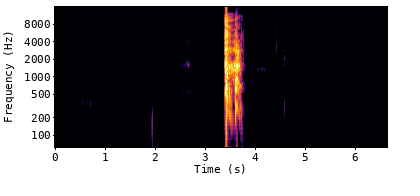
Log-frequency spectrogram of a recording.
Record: {"cough_length": "6.7 s", "cough_amplitude": 32768, "cough_signal_mean_std_ratio": 0.15, "survey_phase": "beta (2021-08-13 to 2022-03-07)", "age": "45-64", "gender": "Male", "wearing_mask": "No", "symptom_cough_any": true, "symptom_runny_or_blocked_nose": true, "symptom_sore_throat": true, "symptom_fatigue": true, "symptom_headache": true, "symptom_other": true, "symptom_onset": "2 days", "smoker_status": "Never smoked", "respiratory_condition_asthma": false, "respiratory_condition_other": false, "recruitment_source": "Test and Trace", "submission_delay": "1 day", "covid_test_result": "Positive", "covid_test_method": "RT-qPCR", "covid_ct_value": 24.2, "covid_ct_gene": "N gene"}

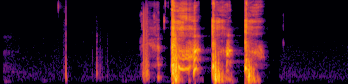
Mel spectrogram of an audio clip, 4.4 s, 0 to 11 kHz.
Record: {"cough_length": "4.4 s", "cough_amplitude": 32768, "cough_signal_mean_std_ratio": 0.26, "survey_phase": "beta (2021-08-13 to 2022-03-07)", "age": "18-44", "gender": "Female", "wearing_mask": "No", "symptom_none": true, "smoker_status": "Never smoked", "respiratory_condition_asthma": false, "respiratory_condition_other": false, "recruitment_source": "REACT", "submission_delay": "0 days", "covid_test_result": "Negative", "covid_test_method": "RT-qPCR"}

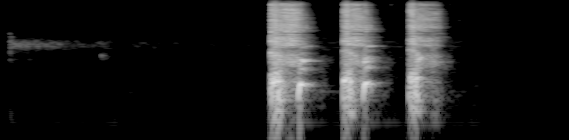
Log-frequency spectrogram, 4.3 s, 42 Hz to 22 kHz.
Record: {"three_cough_length": "4.3 s", "three_cough_amplitude": 32768, "three_cough_signal_mean_std_ratio": 0.32, "survey_phase": "alpha (2021-03-01 to 2021-08-12)", "age": "45-64", "gender": "Female", "wearing_mask": "No", "symptom_none": true, "smoker_status": "Never smoked", "respiratory_condition_asthma": true, "respiratory_condition_other": false, "recruitment_source": "REACT", "submission_delay": "1 day", "covid_test_result": "Negative", "covid_test_method": "RT-qPCR"}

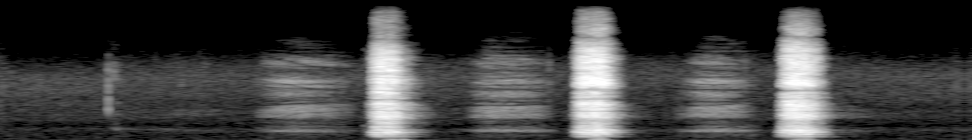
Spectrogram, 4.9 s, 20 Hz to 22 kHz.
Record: {"exhalation_length": "4.9 s", "exhalation_amplitude": 3929, "exhalation_signal_mean_std_ratio": 0.34, "survey_phase": "beta (2021-08-13 to 2022-03-07)", "age": "45-64", "gender": "Male", "wearing_mask": "No", "symptom_fatigue": true, "smoker_status": "Ex-smoker", "respiratory_condition_asthma": false, "respiratory_condition_other": false, "recruitment_source": "REACT", "submission_delay": "4 days", "covid_test_result": "Negative", "covid_test_method": "RT-qPCR"}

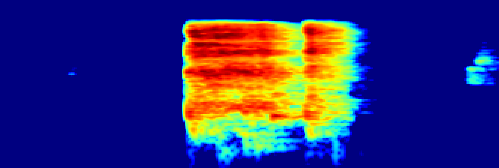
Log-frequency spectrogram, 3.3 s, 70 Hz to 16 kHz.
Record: {"cough_length": "3.3 s", "cough_amplitude": 32290, "cough_signal_mean_std_ratio": 0.46, "survey_phase": "beta (2021-08-13 to 2022-03-07)", "age": "18-44", "gender": "Female", "wearing_mask": "No", "symptom_new_continuous_cough": true, "symptom_runny_or_blocked_nose": true, "symptom_sore_throat": true, "symptom_change_to_sense_of_smell_or_taste": true, "symptom_loss_of_taste": true, "symptom_other": true, "symptom_onset": "3 days", "smoker_status": "Never smoked", "respiratory_condition_asthma": false, "respiratory_condition_other": false, "recruitment_source": "Test and Trace", "submission_delay": "1 day", "covid_test_result": "Positive", "covid_test_method": "RT-qPCR", "covid_ct_value": 27.5, "covid_ct_gene": "N gene"}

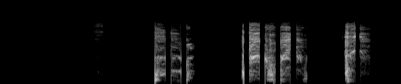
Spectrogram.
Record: {"cough_length": "4.0 s", "cough_amplitude": 26125, "cough_signal_mean_std_ratio": 0.29, "survey_phase": "beta (2021-08-13 to 2022-03-07)", "age": "45-64", "gender": "Male", "wearing_mask": "No", "symptom_cough_any": true, "symptom_sore_throat": true, "symptom_fatigue": true, "symptom_headache": true, "symptom_other": true, "smoker_status": "Never smoked", "respiratory_condition_asthma": false, "respiratory_condition_other": false, "recruitment_source": "Test and Trace", "submission_delay": "2 days", "covid_test_result": "Positive", "covid_test_method": "RT-qPCR"}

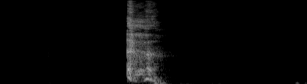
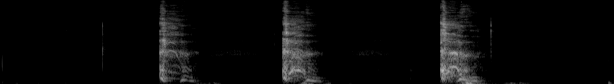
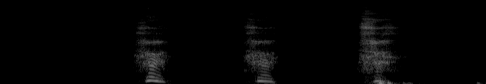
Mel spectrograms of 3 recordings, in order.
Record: {"cough_length": "3.1 s", "cough_amplitude": 10189, "cough_signal_mean_std_ratio": 0.23, "three_cough_length": "6.1 s", "three_cough_amplitude": 14509, "three_cough_signal_mean_std_ratio": 0.28, "exhalation_length": "4.9 s", "exhalation_amplitude": 1633, "exhalation_signal_mean_std_ratio": 0.38, "survey_phase": "alpha (2021-03-01 to 2021-08-12)", "age": "65+", "gender": "Female", "wearing_mask": "No", "symptom_none": true, "smoker_status": "Ex-smoker", "respiratory_condition_asthma": false, "respiratory_condition_other": false, "recruitment_source": "REACT", "submission_delay": "2 days", "covid_test_result": "Negative", "covid_test_method": "RT-qPCR"}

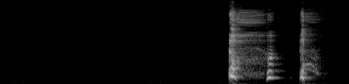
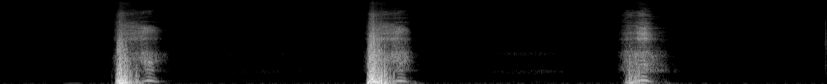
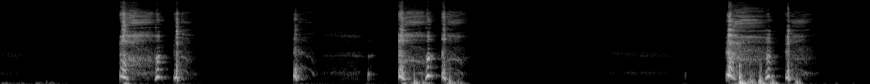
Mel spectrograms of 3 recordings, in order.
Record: {"cough_length": "3.5 s", "cough_amplitude": 18033, "cough_signal_mean_std_ratio": 0.24, "exhalation_length": "8.3 s", "exhalation_amplitude": 32768, "exhalation_signal_mean_std_ratio": 0.22, "three_cough_length": "8.7 s", "three_cough_amplitude": 24131, "three_cough_signal_mean_std_ratio": 0.3, "survey_phase": "beta (2021-08-13 to 2022-03-07)", "age": "45-64", "gender": "Female", "wearing_mask": "No", "symptom_cough_any": true, "symptom_runny_or_blocked_nose": true, "symptom_shortness_of_breath": true, "symptom_sore_throat": true, "symptom_headache": true, "symptom_onset": "4 days", "smoker_status": "Ex-smoker", "respiratory_condition_asthma": true, "respiratory_condition_other": false, "recruitment_source": "REACT", "submission_delay": "1 day", "covid_test_result": "Negative", "covid_test_method": "RT-qPCR"}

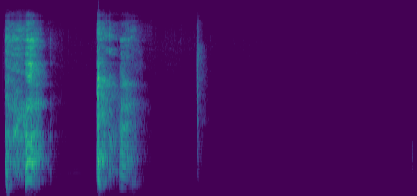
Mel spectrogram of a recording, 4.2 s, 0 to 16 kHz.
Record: {"cough_length": "4.2 s", "cough_amplitude": 25765, "cough_signal_mean_std_ratio": 0.26, "survey_phase": "beta (2021-08-13 to 2022-03-07)", "age": "65+", "gender": "Male", "wearing_mask": "No", "symptom_cough_any": true, "symptom_runny_or_blocked_nose": true, "symptom_abdominal_pain": true, "symptom_fatigue": true, "symptom_headache": true, "symptom_onset": "6 days", "smoker_status": "Ex-smoker", "respiratory_condition_asthma": false, "respiratory_condition_other": false, "recruitment_source": "REACT", "submission_delay": "1 day", "covid_test_result": "Negative", "covid_test_method": "RT-qPCR", "influenza_a_test_result": "Negative", "influenza_b_test_result": "Negative"}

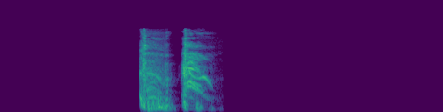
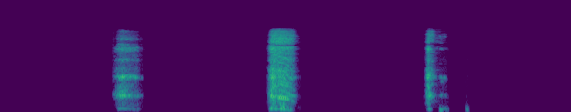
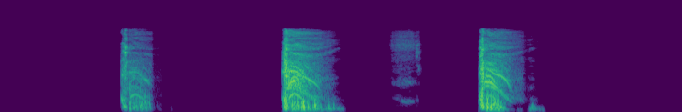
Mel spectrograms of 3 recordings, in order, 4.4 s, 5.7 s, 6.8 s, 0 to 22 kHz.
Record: {"cough_length": "4.4 s", "cough_amplitude": 5664, "cough_signal_mean_std_ratio": 0.26, "exhalation_length": "5.7 s", "exhalation_amplitude": 5306, "exhalation_signal_mean_std_ratio": 0.22, "three_cough_length": "6.8 s", "three_cough_amplitude": 20210, "three_cough_signal_mean_std_ratio": 0.25, "survey_phase": "beta (2021-08-13 to 2022-03-07)", "age": "18-44", "gender": "Male", "wearing_mask": "No", "symptom_cough_any": true, "symptom_runny_or_blocked_nose": true, "symptom_sore_throat": true, "symptom_abdominal_pain": true, "symptom_fatigue": true, "symptom_fever_high_temperature": true, "symptom_headache": true, "symptom_loss_of_taste": true, "symptom_onset": "6 days", "smoker_status": "Current smoker (11 or more cigarettes per day)", "respiratory_condition_asthma": false, "respiratory_condition_other": false, "recruitment_source": "Test and Trace", "submission_delay": "1 day", "covid_test_result": "Positive", "covid_test_method": "ePCR"}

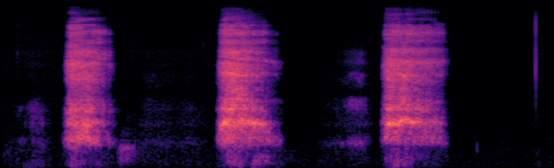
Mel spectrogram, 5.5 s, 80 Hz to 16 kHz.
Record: {"exhalation_length": "5.5 s", "exhalation_amplitude": 13946, "exhalation_signal_mean_std_ratio": 0.41, "survey_phase": "alpha (2021-03-01 to 2021-08-12)", "age": "45-64", "gender": "Female", "wearing_mask": "No", "symptom_none": true, "symptom_onset": "12 days", "smoker_status": "Never smoked", "respiratory_condition_asthma": false, "respiratory_condition_other": false, "recruitment_source": "REACT", "submission_delay": "2 days", "covid_test_result": "Negative", "covid_test_method": "RT-qPCR"}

